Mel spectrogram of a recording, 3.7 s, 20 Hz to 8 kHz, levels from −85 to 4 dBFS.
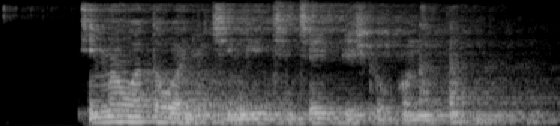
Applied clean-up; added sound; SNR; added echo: none; none; none; reverberation time 2.2 s.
